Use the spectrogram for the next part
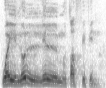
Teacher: Dileburkan suara tanwin ke dalam lam. Artinya dijadikan tasdik dalam bacaan.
